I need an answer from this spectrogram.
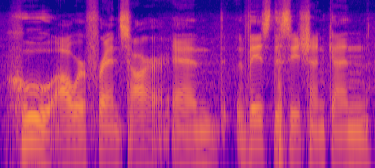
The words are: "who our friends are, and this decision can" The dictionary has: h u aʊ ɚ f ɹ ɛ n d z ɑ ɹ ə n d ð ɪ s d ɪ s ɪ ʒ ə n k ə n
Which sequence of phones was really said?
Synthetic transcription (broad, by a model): h u aʊ ɚ f ɹ ɛ n d s ɑ ɹ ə n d ð ɪ s d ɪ s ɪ ʃ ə n k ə n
